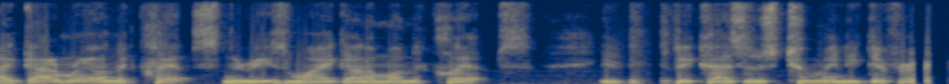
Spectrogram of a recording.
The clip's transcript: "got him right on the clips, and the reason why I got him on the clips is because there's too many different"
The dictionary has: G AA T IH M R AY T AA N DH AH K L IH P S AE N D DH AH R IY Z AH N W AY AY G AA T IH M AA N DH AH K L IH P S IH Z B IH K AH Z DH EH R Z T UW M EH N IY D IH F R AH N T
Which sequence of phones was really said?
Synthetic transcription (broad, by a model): G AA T IH M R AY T N DH AH K L IH P S N DH AH R IY Z AH N W AY AY G AA T IH M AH N DH AH K L IH P S IH Z B IH K AH Z DH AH R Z T UW M EH N IY D IH F R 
